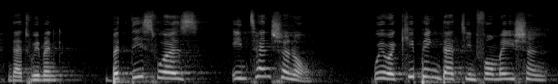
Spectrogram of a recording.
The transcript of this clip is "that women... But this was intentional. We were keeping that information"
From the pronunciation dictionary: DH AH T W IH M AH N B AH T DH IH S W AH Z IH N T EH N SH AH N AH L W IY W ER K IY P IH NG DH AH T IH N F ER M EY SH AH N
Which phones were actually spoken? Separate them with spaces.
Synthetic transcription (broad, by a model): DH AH T W IH M AH N B AH T DH IH S W AH Z IH N T EH N SH AH N AH L W IY W ER K IY P IH NG DH AH T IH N F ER M EY SH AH N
